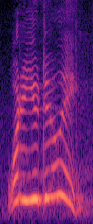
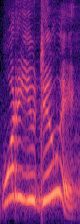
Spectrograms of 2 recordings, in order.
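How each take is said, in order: First: High, stretched incredulous cry; boy silently protesting his gift shut in a closet; exasperated disbelief. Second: High, loud disbelieving cry; twelve-year-old stunned as friend shelves his gift; shocked. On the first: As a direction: plead in comic disbelief. Exasperated inner outcry. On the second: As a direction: blurt it out in total disbelief. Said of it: "And I went". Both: Retold or imitated.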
